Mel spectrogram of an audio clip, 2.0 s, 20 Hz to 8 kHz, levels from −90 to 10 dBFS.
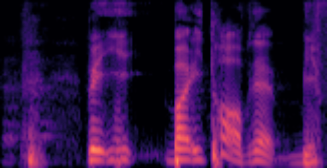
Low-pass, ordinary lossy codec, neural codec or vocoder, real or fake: none; none; none; real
